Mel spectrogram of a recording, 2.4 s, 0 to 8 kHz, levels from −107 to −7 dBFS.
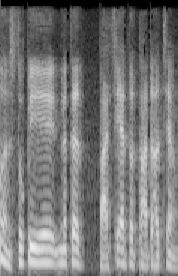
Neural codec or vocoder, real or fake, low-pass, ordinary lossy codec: codec, 16 kHz, 0.8 kbps, ZipCodec; fake; 7.2 kHz; AAC, 32 kbps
